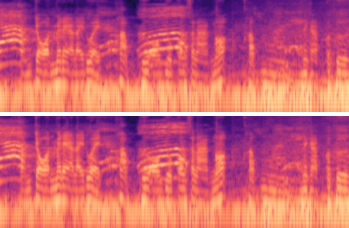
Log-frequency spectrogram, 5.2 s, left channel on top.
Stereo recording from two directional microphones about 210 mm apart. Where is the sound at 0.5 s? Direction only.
45° right (ahead or behind).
